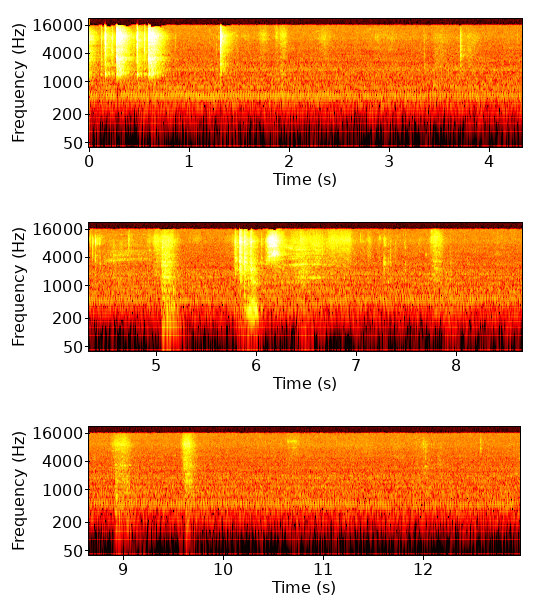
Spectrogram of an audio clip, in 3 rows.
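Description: A small 12-volt extractor fan hums steadily while tissue paper is handled with light clicks and rustles. About five and six seconds in come two sharper clicks as a long-reach lighter is struck and the tissue catches fire.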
